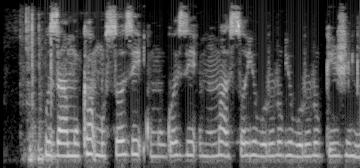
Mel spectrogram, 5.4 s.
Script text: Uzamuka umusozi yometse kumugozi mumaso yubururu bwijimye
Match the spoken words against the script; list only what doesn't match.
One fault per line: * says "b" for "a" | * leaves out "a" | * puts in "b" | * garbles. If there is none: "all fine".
* leaves out "yometse"
* puts in "yubururu"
